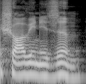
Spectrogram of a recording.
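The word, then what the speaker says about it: chauvinism: इसी तरह एक और वर्ड है शॉविनिज़्म। शॉविनिज़्म में भी हम सी एच को शाह पढ़ते हैं, ना तो हम इसमें चा पढ़ते ना का पढ़ते।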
